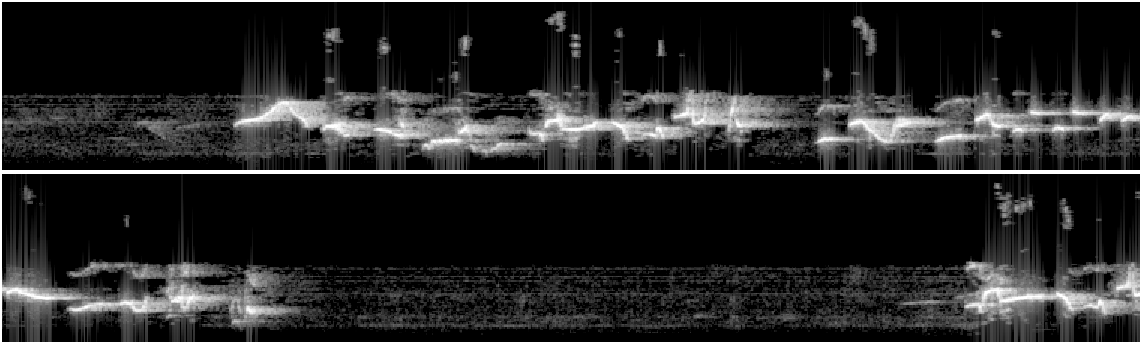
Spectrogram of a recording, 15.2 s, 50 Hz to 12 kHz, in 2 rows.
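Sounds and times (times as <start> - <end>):
Oriental magpie-robin singing: 0.8 - 9.6, 13.6 - 15.1.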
